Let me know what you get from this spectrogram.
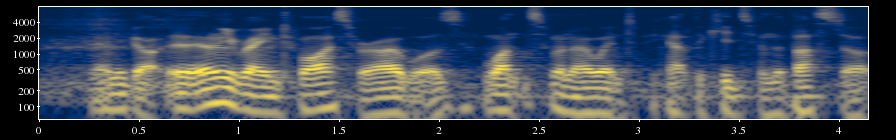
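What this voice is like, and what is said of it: Congested voice from a cold. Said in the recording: “as you can probably tell, I've got a bit of a cold,”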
